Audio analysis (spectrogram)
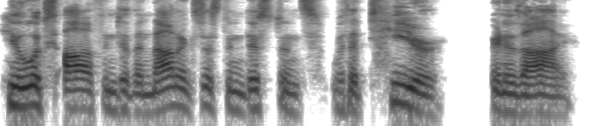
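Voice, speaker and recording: A man narrating an absurd story in a mock-dramatic, deadpan style. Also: medium pitch, moderate pace, no echo.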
